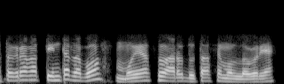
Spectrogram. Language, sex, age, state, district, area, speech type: Assamese, male, 18-30, Assam, Barpeta, rural, conversation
